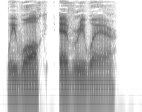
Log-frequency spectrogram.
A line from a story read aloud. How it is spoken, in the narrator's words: said Katz solemnly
